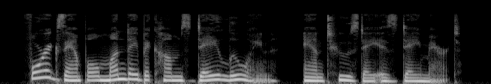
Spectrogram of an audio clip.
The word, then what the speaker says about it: Luan: Starting with Monday, we say Luan, pronounced Luin.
